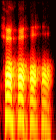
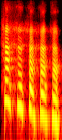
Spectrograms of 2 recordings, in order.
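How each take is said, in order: First: A hint of a Bowser laugh, slightly lower; lightly mock the big villain's chuckle. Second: Peach laughing. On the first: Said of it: "this is like Bowser laughing". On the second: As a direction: lift the laugh up like a princess. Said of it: "as opposed to Peach laughing". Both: Shown as a demonstration.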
